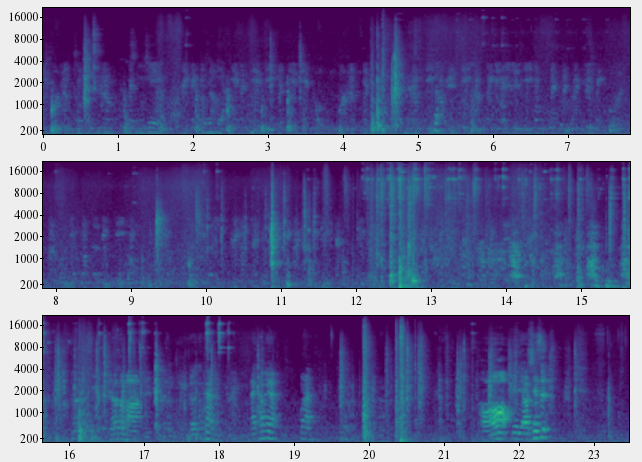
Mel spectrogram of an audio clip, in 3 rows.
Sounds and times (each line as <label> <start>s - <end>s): Guide dog and owner 0.0s - 23.4s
